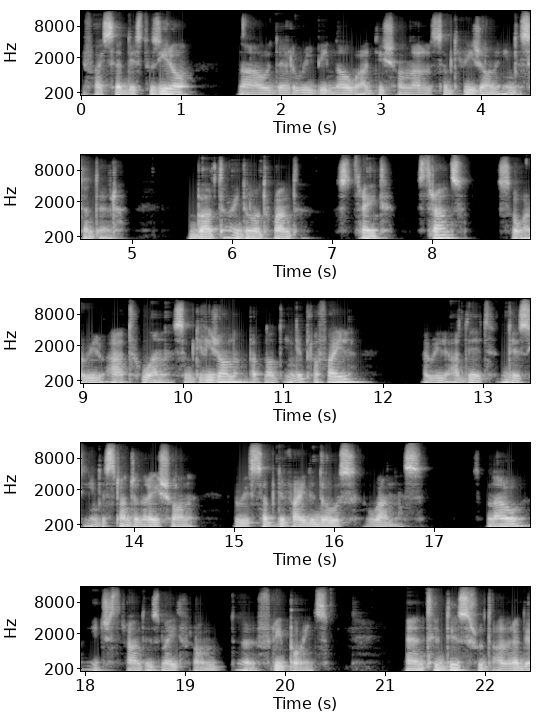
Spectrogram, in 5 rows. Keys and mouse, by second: 1.5 d, 5.0-7.3 typing, 7.5 click, 7.5 middle click, 7.5 right click, 7.7 click, 7.7 middle click, 7.7 right click, 17.1-22.4 drag, 17.1-22.4 middle drag, 17.1-22.4 right drag, 17.4-17.9 d, 20.2 d, 20.3 d.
